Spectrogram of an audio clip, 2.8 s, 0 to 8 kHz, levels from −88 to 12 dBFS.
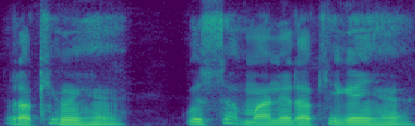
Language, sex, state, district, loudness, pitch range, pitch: Hindi, male, Bihar, Patna, -18 LUFS, 130-140 Hz, 135 Hz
